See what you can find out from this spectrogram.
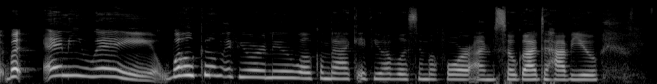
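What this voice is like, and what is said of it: Hoarse, fading voice. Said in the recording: “I am losing my voice a little bit. I think I'm kind of getting sick ... I needed to stop and cough or clear my throat”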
